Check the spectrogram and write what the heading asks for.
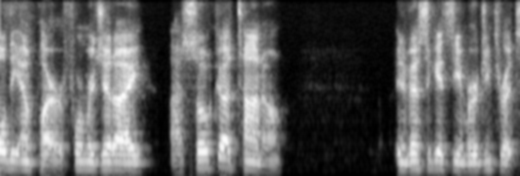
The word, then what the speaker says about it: Ahsoka: cannot wait till Wednesday Ashoka Asoka Ahsoka yeah I said it right Ahsoka premieres on Disney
